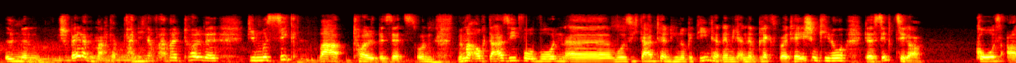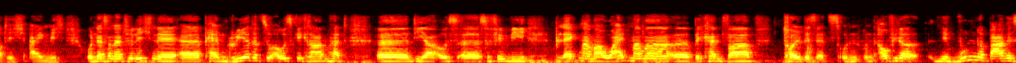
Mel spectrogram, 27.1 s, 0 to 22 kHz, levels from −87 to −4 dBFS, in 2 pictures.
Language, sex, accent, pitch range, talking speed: German, male, German, 130-170 Hz, 160 wpm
